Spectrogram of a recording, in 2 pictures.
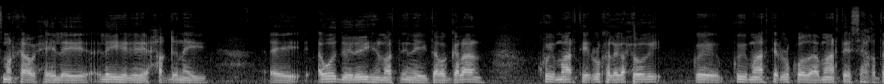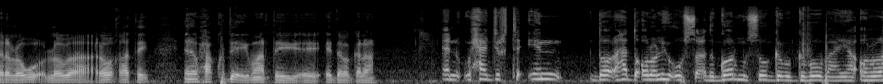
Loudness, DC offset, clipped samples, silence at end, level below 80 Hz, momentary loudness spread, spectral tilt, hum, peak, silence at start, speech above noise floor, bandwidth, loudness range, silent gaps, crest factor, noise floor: -24 LUFS; under 0.1%; under 0.1%; 0 s; -52 dBFS; 6 LU; -5.5 dB/octave; none; -4 dBFS; 0 s; 22 dB; 16 kHz; 3 LU; none; 20 dB; -46 dBFS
